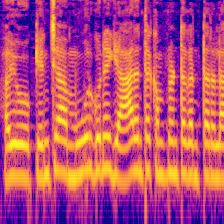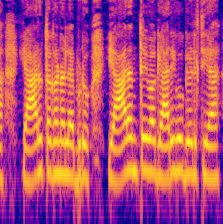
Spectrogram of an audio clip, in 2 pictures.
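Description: An actor voicing a fussy older village farmer, in a cartoon, grumbling and talking to himself fast. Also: mid-range voice, little pitch movement, no room sound, close to an everyday voice. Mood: fretting. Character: older village farmer with coconut grove, fussy, fretting about money. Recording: tinny narrow-band sound, dry.

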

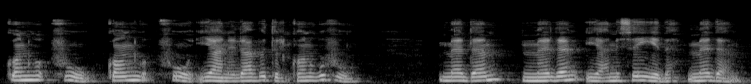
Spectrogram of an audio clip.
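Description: A woman's voice: on the low side, darkish tone. A woman teacher, going through English vocabulary and repeating each word with its meaning.

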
